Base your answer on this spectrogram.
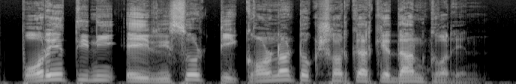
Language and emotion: Bengali, neutral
